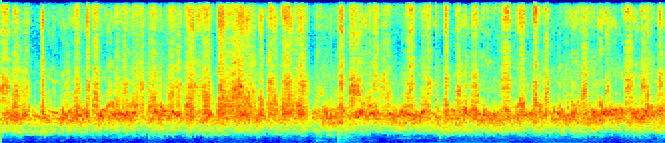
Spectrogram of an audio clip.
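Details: Many budgerigars chatter together in a steady wall of high, scratchy chirps and warbles, with no pauses and no other clear sounds.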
